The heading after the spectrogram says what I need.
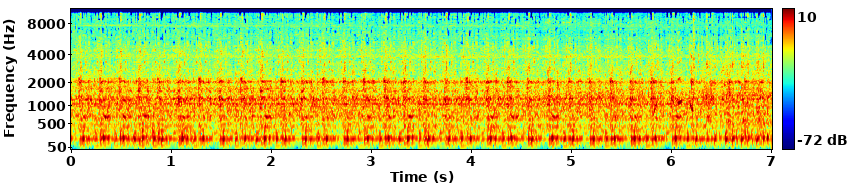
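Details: Kawasaki Vulcan 900 at idle: a light, quick ticking about two or three a second. Present since 1,000 miles and common to every VN900; normal valvetrain noise, no problem.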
